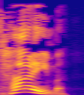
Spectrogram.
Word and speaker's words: Chaim: The man calls himself Chuck Lorre, but Charlie Sheen said his real name is Chaim, C-H-A-I-M, but they pronounce it Chaim in Israel and among the Jews.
